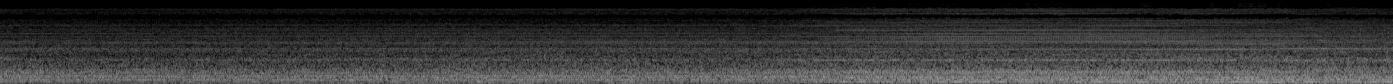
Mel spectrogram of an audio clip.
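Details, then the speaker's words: 1965 Fedders Weather Wheel air conditioner (115V, 12,000 BTU/h) with a Tecumseh AJ reciprocating compressor, AJM15-94, running with its fan: a steady, even hum with smooth fan rush and no knocks or rattles; the compressor head is cold. Operation is normal. "So it's pretty much operating normally, because we do have the one fan in there."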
